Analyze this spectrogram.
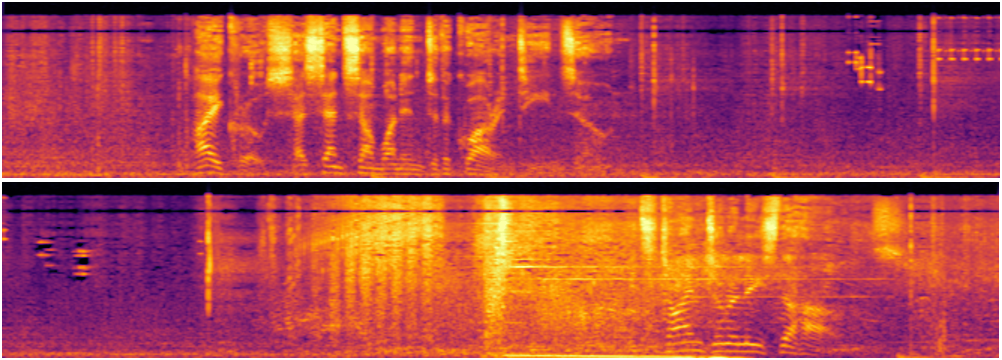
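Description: A man speaks in a deep, calm voice.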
